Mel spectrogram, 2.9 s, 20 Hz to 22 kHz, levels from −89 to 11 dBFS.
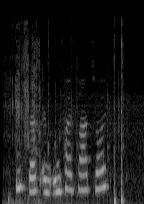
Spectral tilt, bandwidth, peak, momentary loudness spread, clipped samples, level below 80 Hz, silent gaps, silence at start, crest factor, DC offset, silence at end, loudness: -6.5 dB/octave; 15.5 kHz; -16 dBFS; 11 LU; under 0.1%; -54 dBFS; none; 0.15 s; 16 dB; under 0.1%; 0.4 s; -32 LUFS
